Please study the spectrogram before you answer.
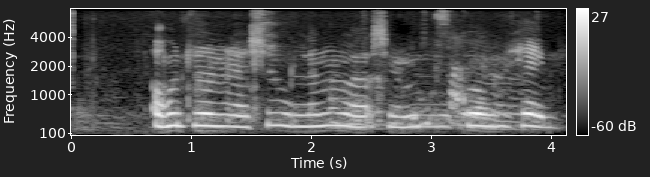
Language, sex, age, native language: Icelandic, male, 11, Icelandic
